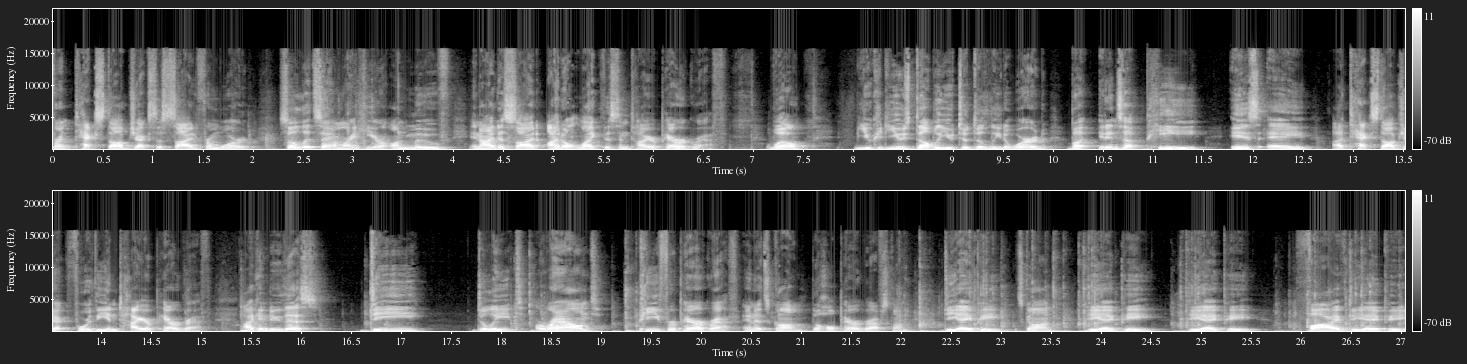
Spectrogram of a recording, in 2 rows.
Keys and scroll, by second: 2.4-2.8 typing, 16.3 typing, 17.9-18.9 typing, 21.6-27.0 typing.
